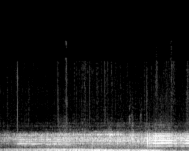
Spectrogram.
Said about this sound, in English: We climbed into a squad car and hurried back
